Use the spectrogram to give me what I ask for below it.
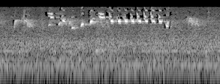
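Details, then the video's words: Goldfinch mule delivering a short phrase: a few chirpy notes rise quickly into a fast run of sharp, evenly spaced high notes, ending with a soft twitter. "Mule Goldfinch"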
